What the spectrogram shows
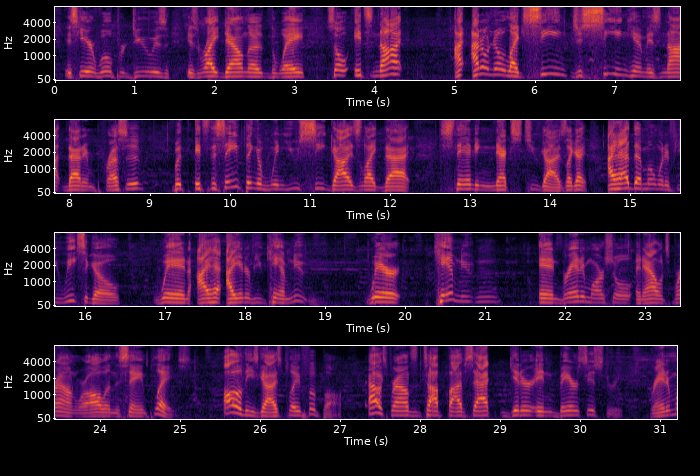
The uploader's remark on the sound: live from the United Center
